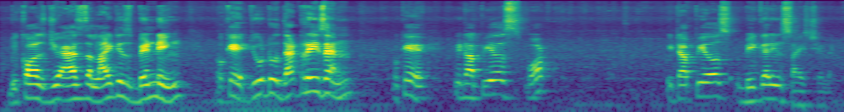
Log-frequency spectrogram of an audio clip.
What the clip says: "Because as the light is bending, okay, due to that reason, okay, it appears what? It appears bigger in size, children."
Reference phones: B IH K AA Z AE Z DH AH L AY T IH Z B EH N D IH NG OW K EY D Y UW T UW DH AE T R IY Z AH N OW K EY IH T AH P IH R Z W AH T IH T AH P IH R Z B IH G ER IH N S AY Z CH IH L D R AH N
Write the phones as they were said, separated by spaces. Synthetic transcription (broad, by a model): B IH K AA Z AE Z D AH L AY T IH Z B EH N D IH NG OW K EY D Y UW T UW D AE T R IY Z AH N OW K EY IH T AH P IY R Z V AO T IH T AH P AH R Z B IH G ER IH N S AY CH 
